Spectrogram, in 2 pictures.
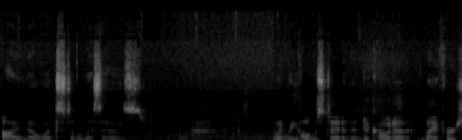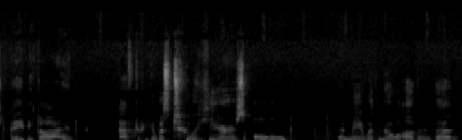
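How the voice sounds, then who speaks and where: An anxious, dutiful sheriff's wife played by a woman, haunted by loss, speaks at a middling pitch. The stage-drama recording carries faint noise. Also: unhurried, darkish tone, close to an everyday voice. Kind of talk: stage play acting. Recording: noisy amateur recording.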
